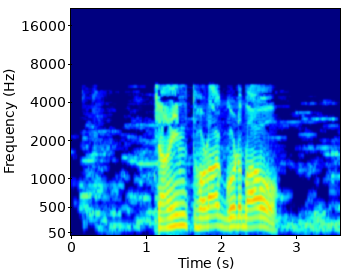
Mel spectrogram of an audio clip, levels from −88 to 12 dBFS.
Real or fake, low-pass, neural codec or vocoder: real; 5.4 kHz; none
